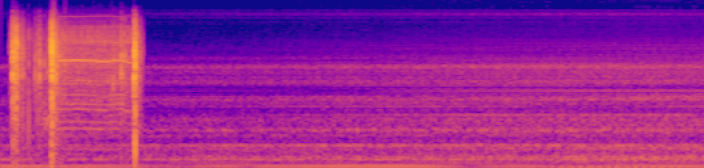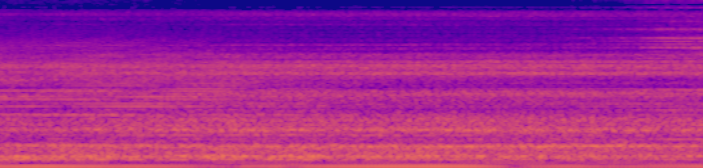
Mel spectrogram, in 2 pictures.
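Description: A sudden loud burst of noise with sharp clicks lasting about a second, then a low, steady ambient drone of background horror music.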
